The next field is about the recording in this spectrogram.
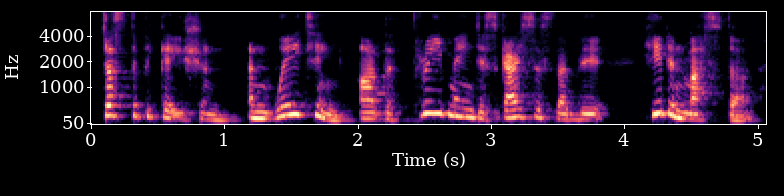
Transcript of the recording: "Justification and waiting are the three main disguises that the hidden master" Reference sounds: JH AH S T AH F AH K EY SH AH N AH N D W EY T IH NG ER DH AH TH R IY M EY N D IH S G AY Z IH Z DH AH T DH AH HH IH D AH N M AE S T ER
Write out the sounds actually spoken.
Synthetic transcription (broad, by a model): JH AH S T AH F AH K EY SH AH N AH N W EY T IH NG ER DH AH TH R IY M EY N D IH S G AY S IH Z DH AH T DH AH HH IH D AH N M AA S T ER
